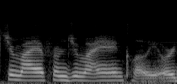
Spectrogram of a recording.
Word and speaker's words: Jamya: name and my age so my name is jamya and my name is spelled J AM yaa so kind of looks like jammy oh but it's jamya also I'm 16 years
